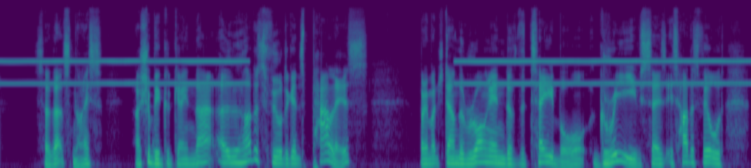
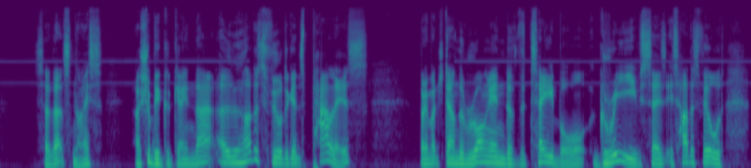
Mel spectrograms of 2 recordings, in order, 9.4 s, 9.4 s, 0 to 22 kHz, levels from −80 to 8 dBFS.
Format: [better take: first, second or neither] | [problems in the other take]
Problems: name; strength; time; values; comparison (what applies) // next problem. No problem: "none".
second | high-pitched whine; loud; until 3 s and from 5.5 s on; 5 kHz, 6 dB below the speech; faint in the second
